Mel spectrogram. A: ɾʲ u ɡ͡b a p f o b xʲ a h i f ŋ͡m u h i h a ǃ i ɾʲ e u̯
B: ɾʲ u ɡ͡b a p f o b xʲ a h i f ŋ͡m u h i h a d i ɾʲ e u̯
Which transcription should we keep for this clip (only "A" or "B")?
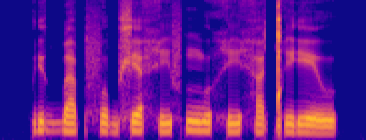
A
